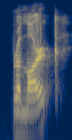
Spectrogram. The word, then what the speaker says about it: Remarque: Eric Marla Remar- R E M A R Q U E. Remark? – Remark, Erich Maria Remarque.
